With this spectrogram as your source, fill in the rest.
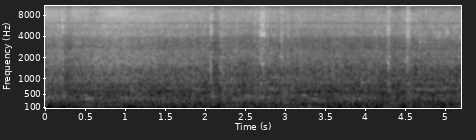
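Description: Sliced onions sizzle in oil with salt and chili in a honeycomb-pattern wok, a close, steady crackling hiss with a few sharper pops and no talking.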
